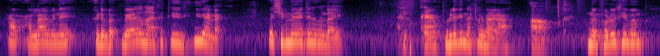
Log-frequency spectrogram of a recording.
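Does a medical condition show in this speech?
Yes: cerebral palsy.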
